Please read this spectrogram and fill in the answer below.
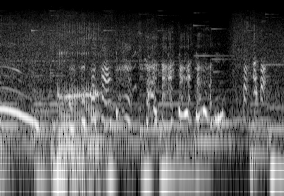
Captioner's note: snorting; giggling; laughter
